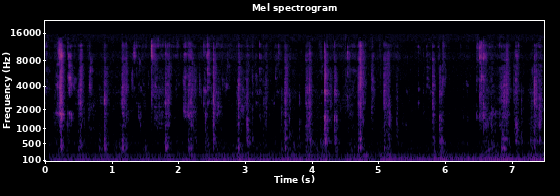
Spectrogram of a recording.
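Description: Quiet chewing of people eating with their hands, with irregular small mouth clicks, over a low steady hum.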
